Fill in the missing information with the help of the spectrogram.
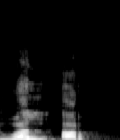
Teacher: دقت کنید لام ساکن هست و بعدش هم همزه هست، اینجا لام بدون قلقله باید ادا بشه و همزه رو با یه حالت شدت بگید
